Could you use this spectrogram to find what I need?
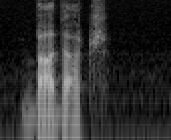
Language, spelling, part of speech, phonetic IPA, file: Polish, badacz, noun, [ˈbadat͡ʃ], Pl-badacz.ogg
